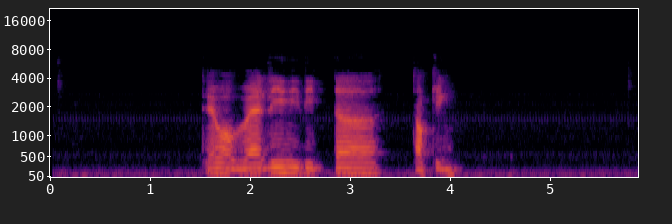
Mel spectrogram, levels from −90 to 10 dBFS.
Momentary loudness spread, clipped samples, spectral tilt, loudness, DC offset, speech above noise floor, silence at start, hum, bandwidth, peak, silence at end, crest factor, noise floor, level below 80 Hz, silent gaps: 14 LU; under 0.1%; -8 dB/octave; -30 LUFS; under 0.1%; 32 dB; 0.3 s; none; 7 kHz; -12 dBFS; 1.25 s; 22 dB; -61 dBFS; -64 dBFS; none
